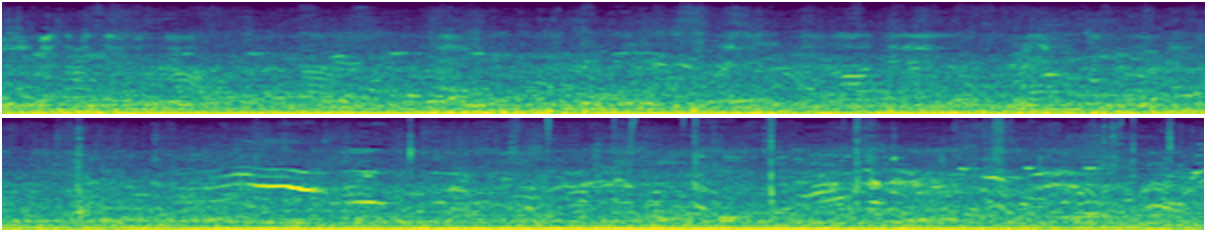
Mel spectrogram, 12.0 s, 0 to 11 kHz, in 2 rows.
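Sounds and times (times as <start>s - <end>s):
indistinct crowd voices: 0.0s - 12.0s.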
